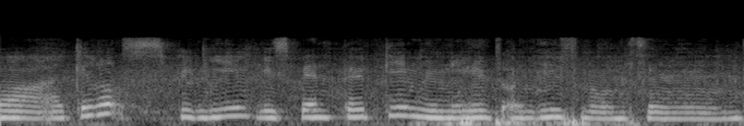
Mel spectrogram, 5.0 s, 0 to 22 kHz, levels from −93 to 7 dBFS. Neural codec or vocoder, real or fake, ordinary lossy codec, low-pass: codec, 24 kHz, 3 kbps, HILCodec; fake; none; 7.2 kHz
